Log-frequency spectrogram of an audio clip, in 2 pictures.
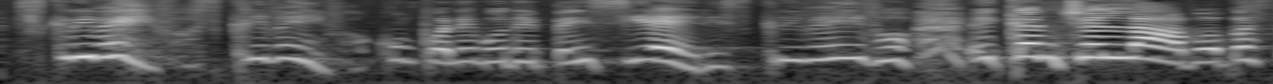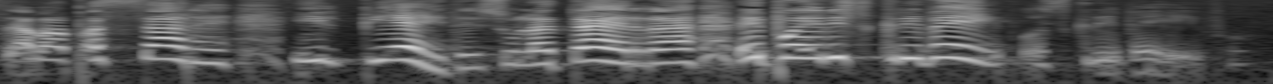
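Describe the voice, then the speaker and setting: In a theatrical radio monologue, an actress voices a traumatized, grieving peasant woman of the 19th century, sounding feverish and obsessive. Her very high-pitched delivery is halting and intense, with phrases repeated obsessively and breathy speech that can fall toward a whisper.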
